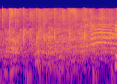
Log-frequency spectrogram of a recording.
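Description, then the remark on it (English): An audience claps steadily, a dense crackling patter of many hands that stays fairly even throughout, with a voice briefly rising over the applause near the end. “Don't, clap.”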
